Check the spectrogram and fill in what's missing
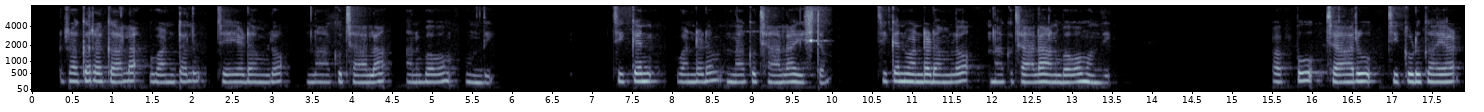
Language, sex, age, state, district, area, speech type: Telugu, female, 18-30, Telangana, Karimnagar, rural, spontaneous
